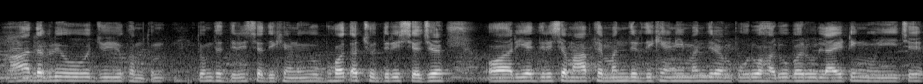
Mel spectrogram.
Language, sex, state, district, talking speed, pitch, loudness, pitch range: Garhwali, male, Uttarakhand, Tehri Garhwal, 180 wpm, 165 Hz, -18 LUFS, 160-170 Hz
